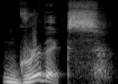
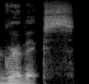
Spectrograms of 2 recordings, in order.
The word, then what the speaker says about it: Grybyx: And so there's a possibility that we might see from Neca a larger Gribbix. I think that's how you pronounce it. Gribbix? That's how it's spelled.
